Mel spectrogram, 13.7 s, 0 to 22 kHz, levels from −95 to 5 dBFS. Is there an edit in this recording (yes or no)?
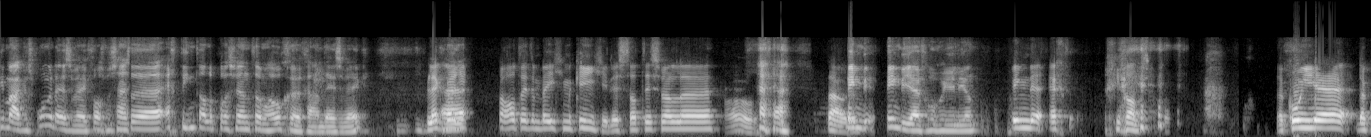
yes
